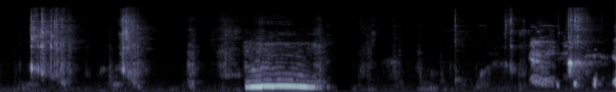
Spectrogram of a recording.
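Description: Crunchy bites and chewing of a fried cream cheese dragon from Panda Express: a few sharp crunches, then a sustained voiced hum, followed by softer, scattered chewing noises.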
